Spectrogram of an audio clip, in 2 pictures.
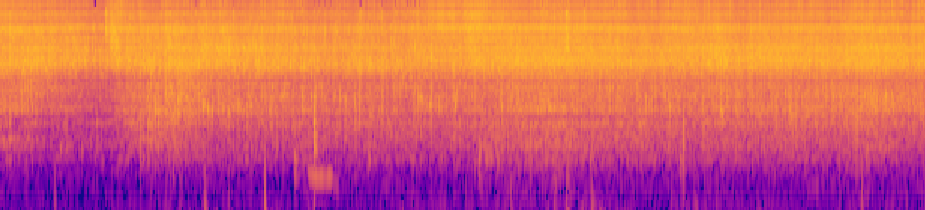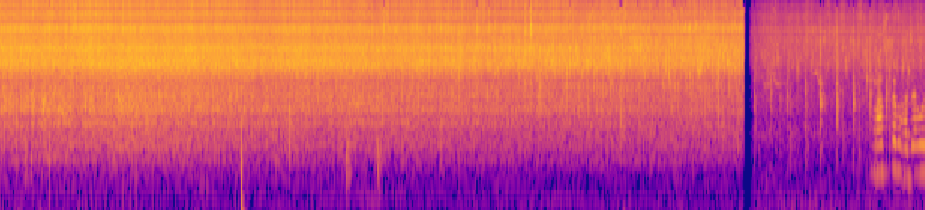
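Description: Pieces of katla fish fry in hot oil with a loud, dense, steady sizzle that stays close and even, then cuts off near the end, leaving a few light clinks and rattles.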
